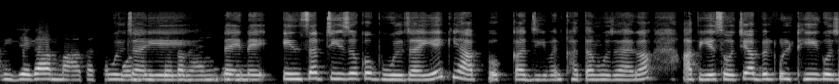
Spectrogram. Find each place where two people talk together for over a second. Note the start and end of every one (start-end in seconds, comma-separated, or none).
1.1-2.4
